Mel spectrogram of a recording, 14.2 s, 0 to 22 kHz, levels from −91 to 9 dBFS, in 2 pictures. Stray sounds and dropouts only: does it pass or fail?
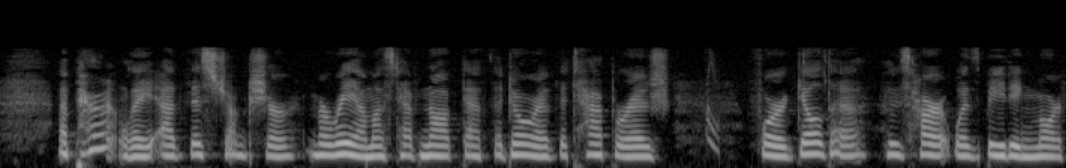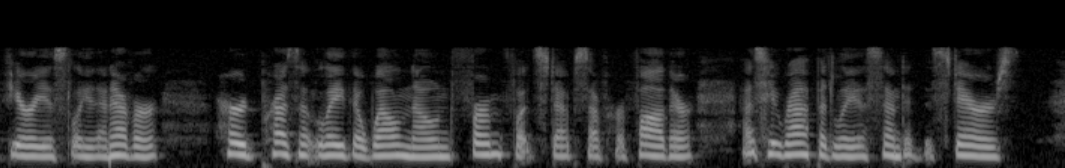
fail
